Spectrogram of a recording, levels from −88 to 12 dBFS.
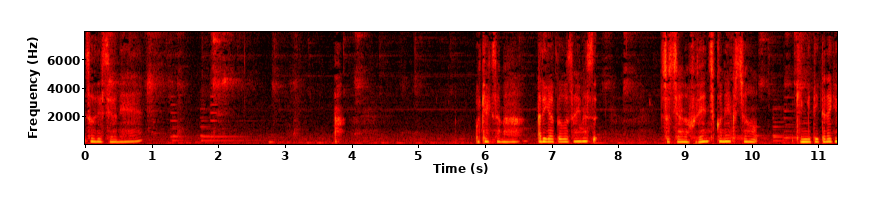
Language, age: Japanese, 40-59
